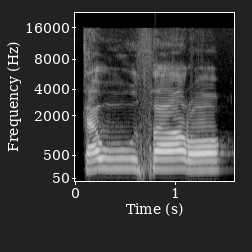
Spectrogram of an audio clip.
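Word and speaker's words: كوثر: সাউ র জবর র কাউসার এখানে দেখুন অকফা আছে তো এখানে অকফা করলে উচ্চারণ হবে করার কারণে র উপরে জবরটা সাকিন হয়ে যাবে আমার সাথে বলুন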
